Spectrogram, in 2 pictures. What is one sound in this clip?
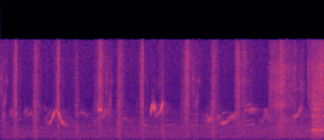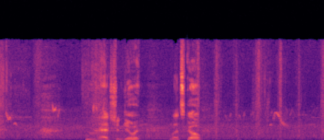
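Footsteps crunch through grass and leaves at a steady pace.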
